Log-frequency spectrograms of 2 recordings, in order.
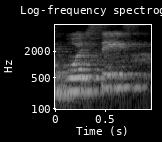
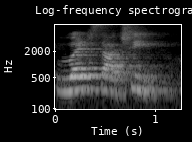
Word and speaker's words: Versace: This one you might call it as Versace, Versace. The correct way is Versace.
